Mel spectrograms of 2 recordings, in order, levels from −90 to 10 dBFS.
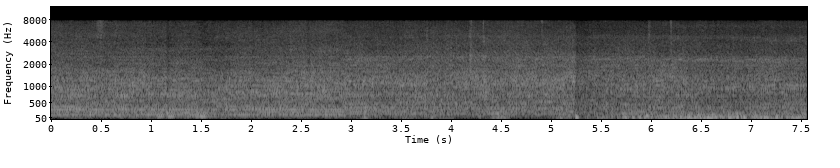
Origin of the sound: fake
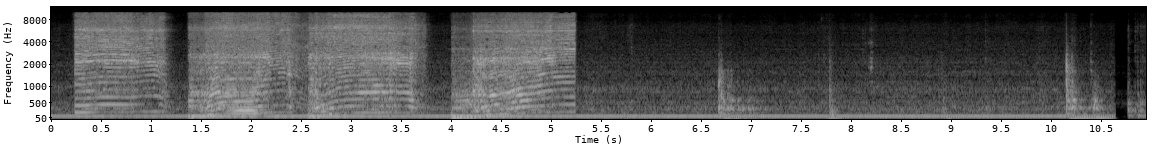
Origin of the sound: real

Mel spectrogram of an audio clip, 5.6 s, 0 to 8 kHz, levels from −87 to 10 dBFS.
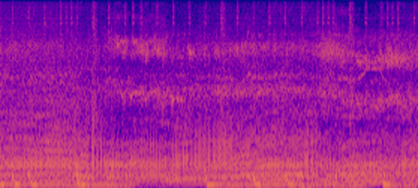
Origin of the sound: fake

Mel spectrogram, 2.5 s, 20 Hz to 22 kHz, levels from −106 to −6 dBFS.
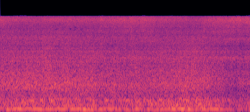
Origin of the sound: fake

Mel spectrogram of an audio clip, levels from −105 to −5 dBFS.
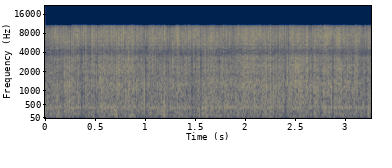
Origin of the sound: fake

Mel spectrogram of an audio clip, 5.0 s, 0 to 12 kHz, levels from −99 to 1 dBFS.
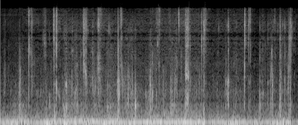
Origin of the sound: fake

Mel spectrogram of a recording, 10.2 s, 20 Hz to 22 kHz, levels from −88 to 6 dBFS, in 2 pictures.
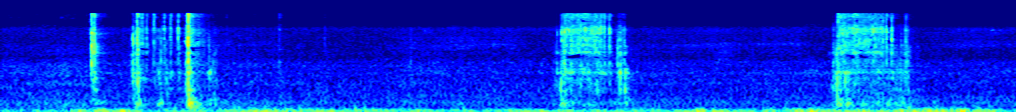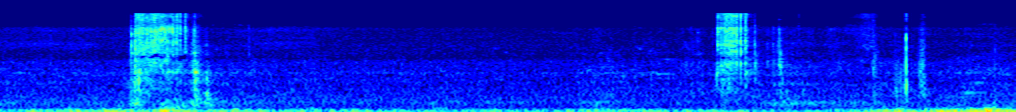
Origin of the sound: real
